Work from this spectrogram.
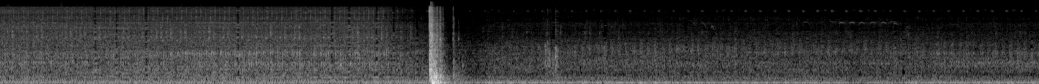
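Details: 2006 Hyundai Tiburon 2.7 V6, 6-speed manual, after replacing lash adjusters, timing belt and water pump: at idle a light rattly chatter from the clutch throw-out bearing stops after a click when the clutch pedal is pressed; injectors may add some ticking.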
